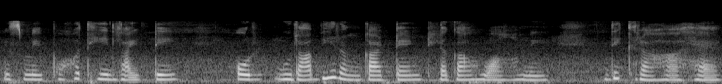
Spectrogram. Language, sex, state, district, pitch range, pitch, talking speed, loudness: Hindi, female, Punjab, Fazilka, 210-230 Hz, 215 Hz, 125 wpm, -18 LUFS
